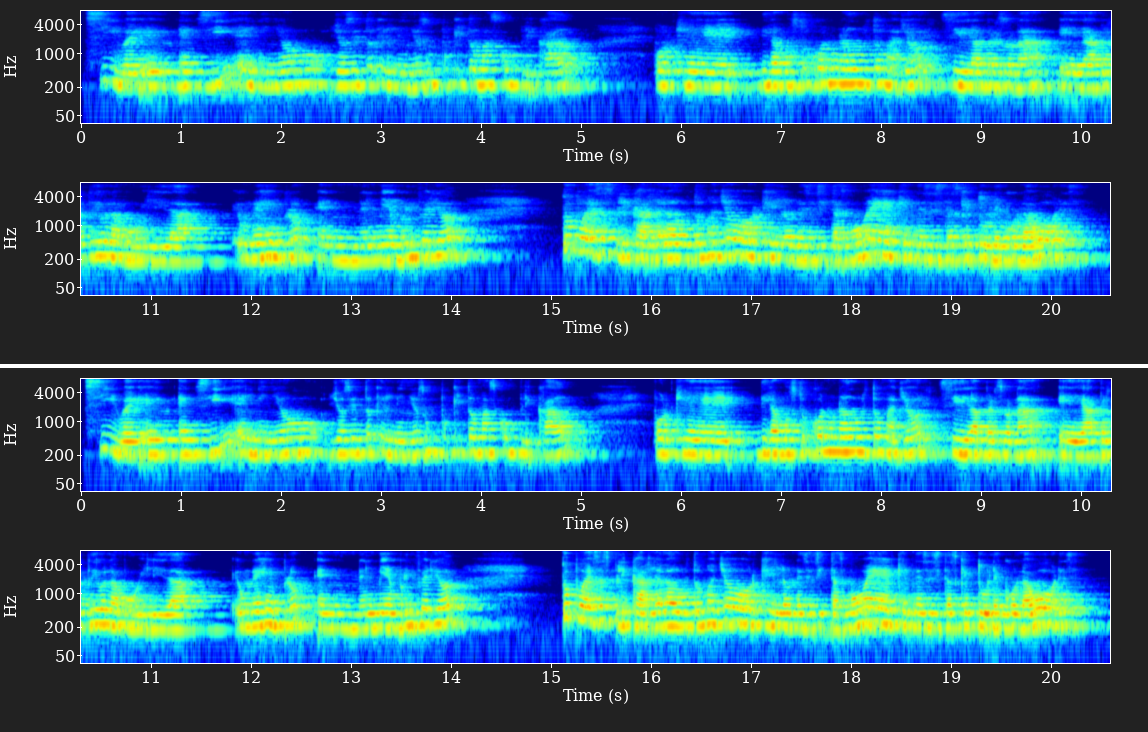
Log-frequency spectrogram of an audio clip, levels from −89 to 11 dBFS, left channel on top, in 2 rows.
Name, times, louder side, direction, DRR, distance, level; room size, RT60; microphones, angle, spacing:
voice 1, 0.2-4.9 5.7-11.4 11.8-14.1 14.3-14.7 15.1-20.3, right 3 dB, 55° right, 2 dB, 0.3 m, -24 dB
3.5 x 2.2 x 2.2 m, 0.97 s
head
